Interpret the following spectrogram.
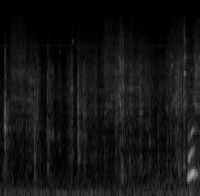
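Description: Faint rustling and a few light ticks of paper being handled by hand: a card and a small paper envelope moved about on a tabletop.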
